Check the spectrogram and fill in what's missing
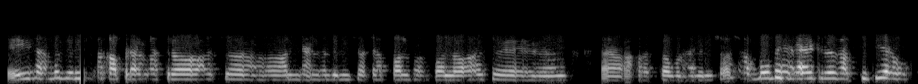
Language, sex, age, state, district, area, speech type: Odia, female, 60+, Odisha, Jharsuguda, rural, conversation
